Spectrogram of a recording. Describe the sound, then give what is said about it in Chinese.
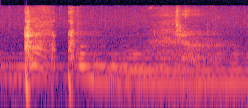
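A light cough, two short soft bursts close together, heard over a steady sustained background tone with no talk. “谢成则轻轻咳嗽一声，略微缓解了一下空气中紧张的气氛”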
